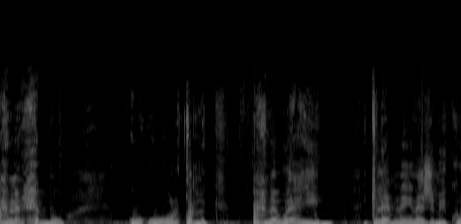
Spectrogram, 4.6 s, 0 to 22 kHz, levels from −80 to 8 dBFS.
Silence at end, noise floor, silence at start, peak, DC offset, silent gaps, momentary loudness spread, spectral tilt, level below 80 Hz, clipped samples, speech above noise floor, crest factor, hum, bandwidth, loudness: 0 s; -60 dBFS; 0 s; -28 dBFS; under 0.1%; none; 14 LU; -5.5 dB/octave; -52 dBFS; under 0.1%; 20 dB; 14 dB; none; 15.5 kHz; -42 LUFS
